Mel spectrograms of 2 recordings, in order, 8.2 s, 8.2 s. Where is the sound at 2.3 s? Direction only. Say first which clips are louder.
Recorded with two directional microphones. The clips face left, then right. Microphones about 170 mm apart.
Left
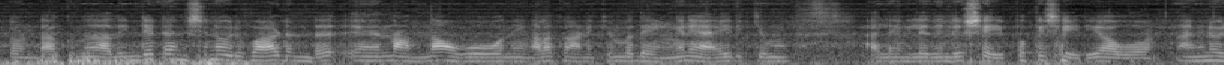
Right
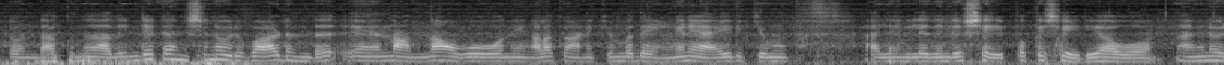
Right 3 dB; 55° right (ahead or behind).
